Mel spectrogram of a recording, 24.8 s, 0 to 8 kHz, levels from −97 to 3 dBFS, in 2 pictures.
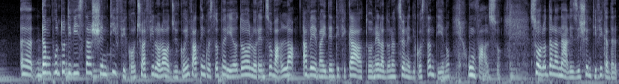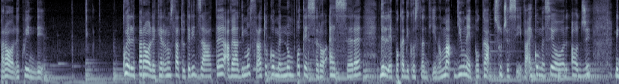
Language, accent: Italian, native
